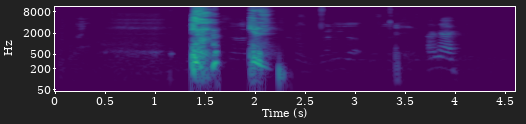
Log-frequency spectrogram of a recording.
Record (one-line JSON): {"cough_length": "4.6 s", "cough_amplitude": 29063, "cough_signal_mean_std_ratio": 0.22, "survey_phase": "beta (2021-08-13 to 2022-03-07)", "age": "18-44", "gender": "Female", "wearing_mask": "No", "symptom_cough_any": true, "symptom_runny_or_blocked_nose": true, "symptom_fatigue": true, "smoker_status": "Current smoker (1 to 10 cigarettes per day)", "respiratory_condition_asthma": false, "respiratory_condition_other": false, "recruitment_source": "Test and Trace", "submission_delay": "2 days", "covid_test_result": "Positive", "covid_test_method": "LFT"}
